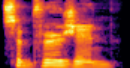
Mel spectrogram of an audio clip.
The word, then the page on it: subversion: American English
